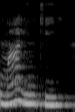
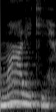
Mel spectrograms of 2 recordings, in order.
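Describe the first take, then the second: First: The first vowel is short. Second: The first vowel is drawn out long. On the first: The speaker calls it wrong. "Я очень часто слышу эту ошибку" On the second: The speaker calls it right. "Мы тянем"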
